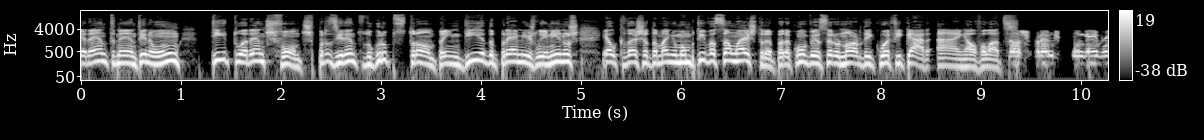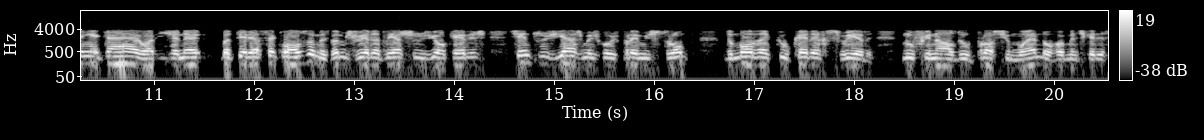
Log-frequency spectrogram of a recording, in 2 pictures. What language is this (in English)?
Portuguese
